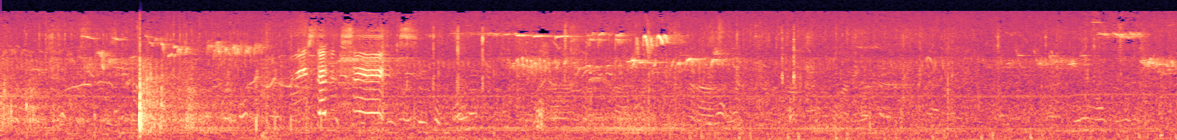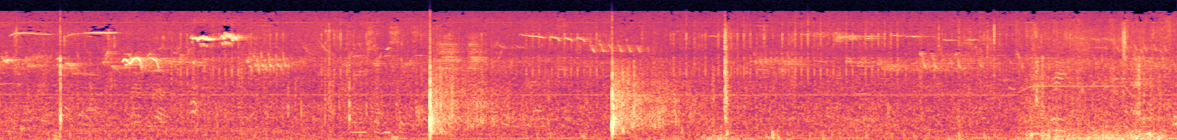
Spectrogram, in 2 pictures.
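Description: A horse canters with soft hoof thuds on sand.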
